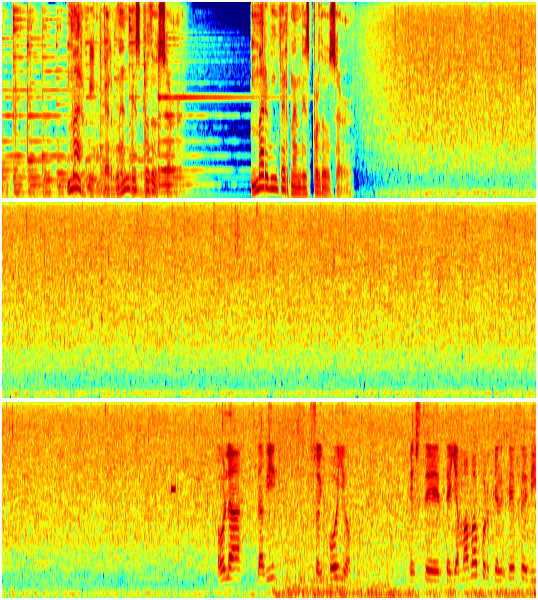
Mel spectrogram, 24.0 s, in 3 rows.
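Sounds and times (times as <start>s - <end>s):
steady rain falling: 4.8s - 24.0s.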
